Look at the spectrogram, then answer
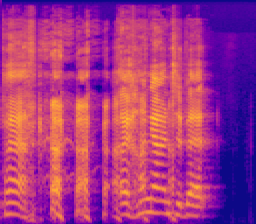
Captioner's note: laughing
